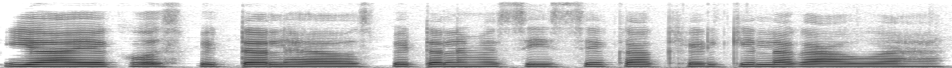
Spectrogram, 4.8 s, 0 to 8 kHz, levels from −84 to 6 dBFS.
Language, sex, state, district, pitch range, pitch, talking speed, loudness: Hindi, female, Jharkhand, Palamu, 195-210 Hz, 205 Hz, 150 wpm, -16 LUFS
